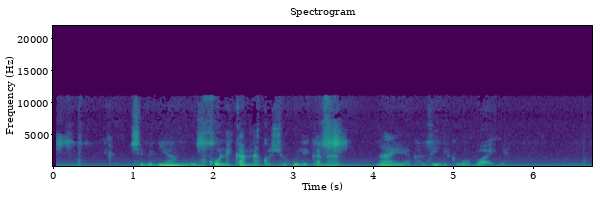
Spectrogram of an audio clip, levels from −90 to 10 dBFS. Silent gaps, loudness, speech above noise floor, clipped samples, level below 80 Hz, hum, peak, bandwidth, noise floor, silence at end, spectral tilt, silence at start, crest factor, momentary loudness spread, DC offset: none; -28 LUFS; 22 dB; under 0.1%; -48 dBFS; none; -8 dBFS; 11.5 kHz; -49 dBFS; 0 s; -6.5 dB/octave; 0.05 s; 20 dB; 22 LU; under 0.1%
